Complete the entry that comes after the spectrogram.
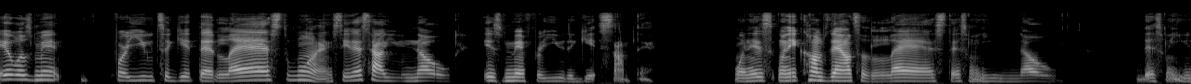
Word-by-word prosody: it 225 0 +3
was 220 -2 -1
meant 210 -1 -1 0.5
for 190 - -4
you 185 +1 -6
to 185 - -3
get 175 +2 -7
that 155 -2 +4
last 190 +7 +4
one. 205 -6 -3
See, 180 - -2
that's 205 +3 +1
how - - +6
you 160 -2 -10
know 160 -2 -4 0.3
it's 175 -2 -3
meant 170 -1 +1
for 150 - -12
you 155 +1 -12
to 135 - -11
get 130 - -10
something. - - -3 0.8
When 145 -1 -5
it's 170 +2 +1
when 170 0 +3
it 180 - +6
comes 195 -4 +3
down 170 -1 +7
to - - -3
the 135 - -11
last 155 +1 0
that's 155 - -6
when - - -12
you 145 0 -17
know, 140 +1 -9 0.8
that's - - -7
when - - -11
you 140 - -12
170 Hz, 190 wpm, -27 LUFS, 155-185 Hz, 0.8 s, down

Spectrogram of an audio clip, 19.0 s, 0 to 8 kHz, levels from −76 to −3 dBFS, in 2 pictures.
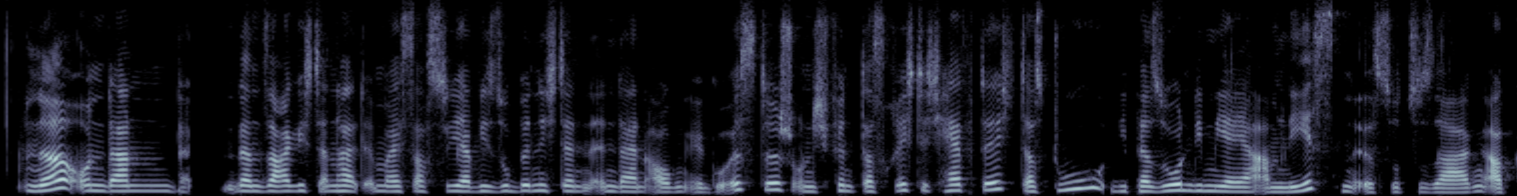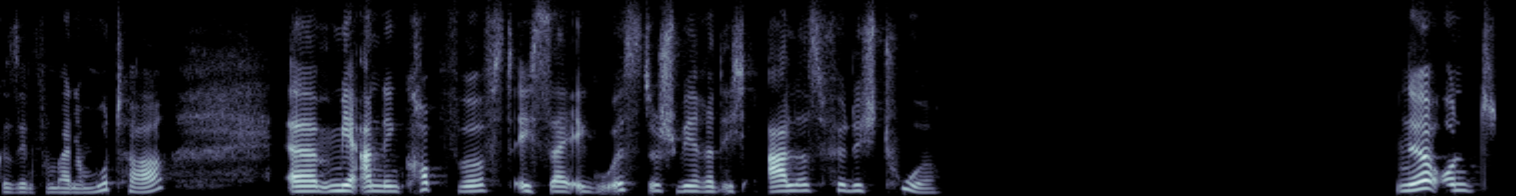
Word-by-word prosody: Ne, 235 +9 +5
und 225 0 -3
dann 220 0 -1 0.3
dann 215 -1 -2
sage 215 +1 +1
ich 230 - -5
dann 215 - -5
halt 210 - -1
immer 205 -1 -4
ich 205 - -7
sage - - -6
so: 215 - -7
„Ja, 205 -2 0
wieso 210 +1 -6
bin 230 +2 -3
ich 230 - -6
denn 215 -2 -5
in 205 +1 -7
deinen 190 -1 -3
Augen 180 +2 -5
egoistisch? 270 +10 -3
Und 200 - -8
ich 195 - -6
finde 225 -3 -7
das 200 +2 -6
richtig 230 -3 -5
heftig, 260 +4 -2
dass 200 -1 -4
du, 310 +7 -4
die 205 0 -12
Person, 215 +4 0
die 230 - -5
mir 210 -2 -1
ja 190 - -1
am 180 - -4
nächsten 205 +1 -4
ist 170 - -6
sozusagen 175 +1 -4
abgesehen 170 0 -2
von 170 +2 -12
meiner 165 -1 -3
Mutter, 255 +10 -1 0.7
äh, 210 +1 +9
mir 220 +3 +5
an 215 - +8
den 205 -1 0
Kopf 275 -3 -2
wirfst, 215 +3 -2
ich 220 - 0
sei 200 -1 +1
egoistisch, 230 +2 -2
während 205 -2 -1
ich 205 - -5
alles 230 +2 +6
für 240 - -3
dich 230 -1 -3
tue.“ 165 - -6 2.8
Ne, 275 +8 +10
und 245 -2 -2
215 Hz, 185 wpm, -25 LUFS, 200-230 Hz, 2.8 s, Ne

